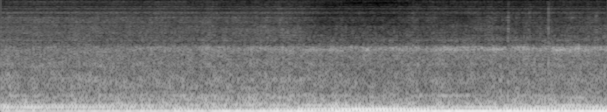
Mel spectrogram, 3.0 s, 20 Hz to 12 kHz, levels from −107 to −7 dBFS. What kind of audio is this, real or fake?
fake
